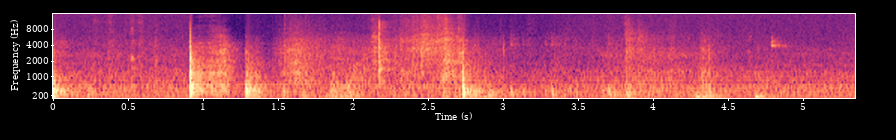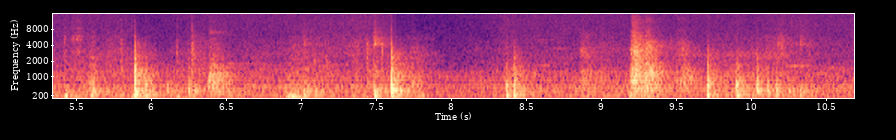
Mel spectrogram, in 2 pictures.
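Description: Irregular clicks and knocks of a stainless steel mixing bowl and a metal jerky gun barrel being handled while ground beef is scooped out and packed into the gun.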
